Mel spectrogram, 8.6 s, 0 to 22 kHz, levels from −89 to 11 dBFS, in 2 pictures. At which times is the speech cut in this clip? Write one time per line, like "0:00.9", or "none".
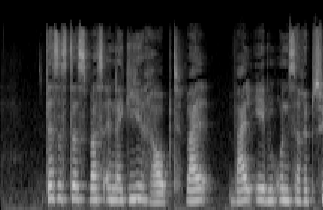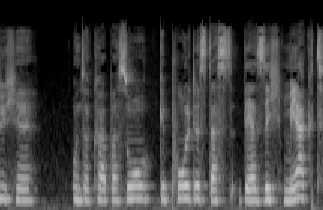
0:06.4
